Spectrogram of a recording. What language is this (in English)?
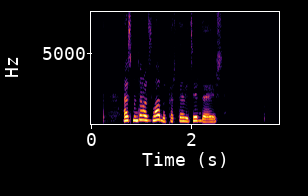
Latvian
